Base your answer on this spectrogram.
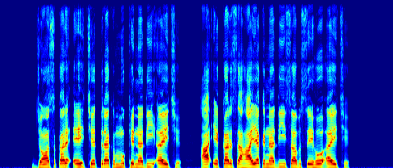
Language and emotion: Maithili, neutral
